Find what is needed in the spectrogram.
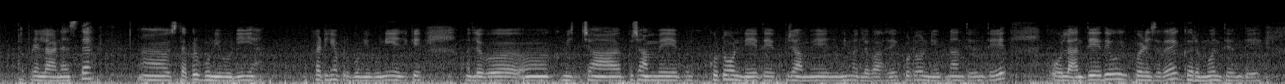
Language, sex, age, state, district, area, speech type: Dogri, female, 30-45, Jammu and Kashmir, Udhampur, urban, spontaneous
